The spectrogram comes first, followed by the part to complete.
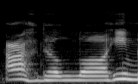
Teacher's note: அல்லான்ற வார்த்தைக்கு முன்னாடி ஜபர் வருது. அல்லான்ற வார்த்தையை வல்லினமாக ஓதணும்.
